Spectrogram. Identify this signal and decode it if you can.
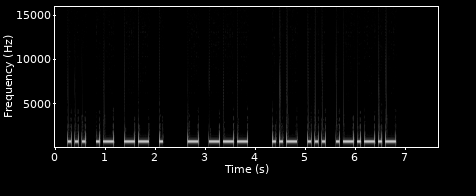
Morse code, heard as a keyed tone, about 17 wpm, 700 Hz. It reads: SAME TO US.
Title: Sentences from Top 600 Words 17wpm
